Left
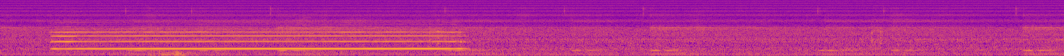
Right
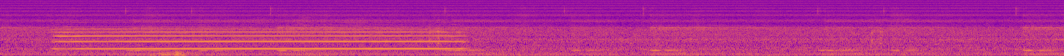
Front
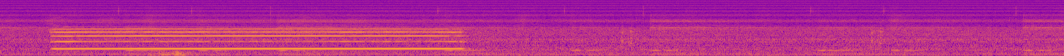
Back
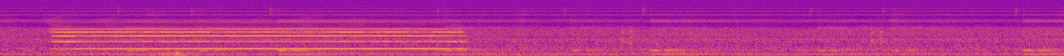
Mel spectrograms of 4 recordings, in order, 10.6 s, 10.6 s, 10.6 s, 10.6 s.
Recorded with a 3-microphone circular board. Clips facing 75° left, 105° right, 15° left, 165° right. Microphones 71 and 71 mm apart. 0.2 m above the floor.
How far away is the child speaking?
No child speaking in this recording.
